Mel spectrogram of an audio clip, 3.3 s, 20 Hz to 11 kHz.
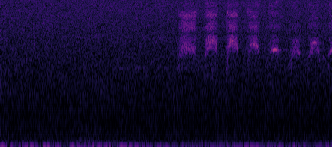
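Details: Yellow-faced Grassquit, probably, in trees on the Ancon Peninsula, Cuba, in winter 2024, giving a quick series of thin, high, insect-like chips, about eight in under two seconds, over low wind rumble.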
